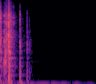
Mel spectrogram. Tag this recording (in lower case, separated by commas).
camera, mechanisms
